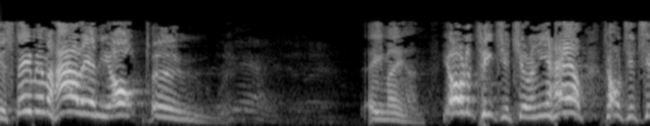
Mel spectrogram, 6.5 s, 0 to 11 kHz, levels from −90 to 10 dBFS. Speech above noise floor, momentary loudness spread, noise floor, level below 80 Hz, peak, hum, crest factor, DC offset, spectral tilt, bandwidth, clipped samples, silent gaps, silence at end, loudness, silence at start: 45 dB; 15 LU; -65 dBFS; -68 dBFS; -2 dBFS; none; 18 dB; under 0.1%; -2.5 dB/octave; 6.2 kHz; under 0.1%; none; 0 s; -19 LUFS; 0 s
